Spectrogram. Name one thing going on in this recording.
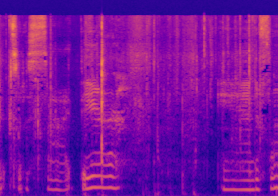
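A snap button on a wallet clicks open.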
